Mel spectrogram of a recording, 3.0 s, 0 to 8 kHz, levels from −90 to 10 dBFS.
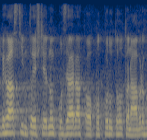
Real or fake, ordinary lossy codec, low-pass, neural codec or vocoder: real; MP3, 64 kbps; 7.2 kHz; none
